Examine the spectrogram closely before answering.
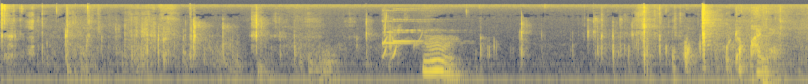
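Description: A young woman sips juice from a pouch.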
